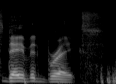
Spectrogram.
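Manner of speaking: slow it down and let it sink; hushed and broken. A narrator's reading. Preacher repeating that David breaks, slow and hushed.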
